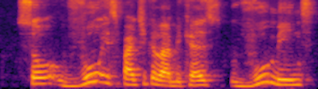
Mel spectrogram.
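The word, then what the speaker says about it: vous: the same connection because vu ends with s so alone vo is silent but in this sentence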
